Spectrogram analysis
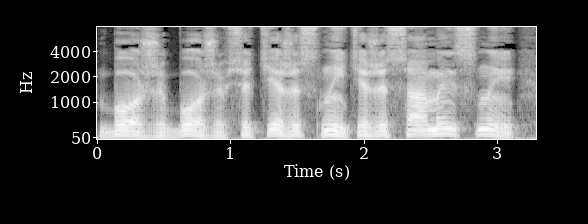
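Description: A man's voice: medium pitch, animated, a little slow, no room sound, clean studio sound, voice pushed up. A man voicing a fussy, fearful old man who whines and frets. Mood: wailing. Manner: whining, plaintive, agitated.

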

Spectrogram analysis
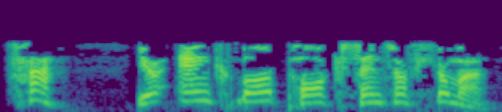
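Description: A man's voice: extremely high pitch, normal speed, husky, dry recording, voice pushed up. A man voicing a gleeful, taunting young male werewolf in an audiobook reading, with a sing-song mocking manner. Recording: tinny phone-like audio.

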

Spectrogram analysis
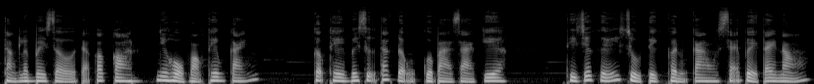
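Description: A woman's voice: low-pitched, moderate pace, mellow, no room sound, soft background music. A woman voicing a stern, scheming middle-aged mother who scolds her son bluntly. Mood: scolding.

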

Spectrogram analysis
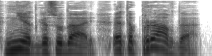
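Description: A man's voice: a little high, sing-song, a little slow, husky, dry recording, clean studio sound, pitched above the performer's own voice, full character voice. A man voicing a fanatical, humble Essene preacher who pleads and insists with fervor. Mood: fervent. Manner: pleading, rising to ecstatic insistence. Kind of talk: audiobook character reading.

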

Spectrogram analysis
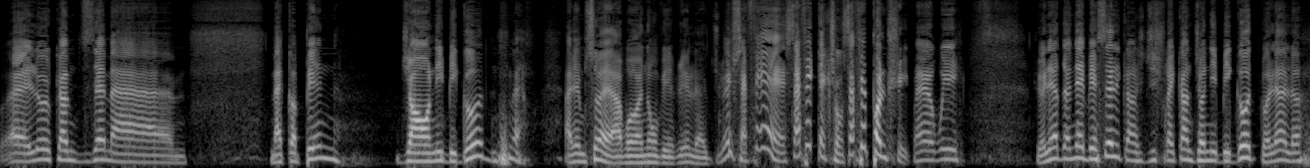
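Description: High-voiced Québécois man rambling on radio. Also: very animated, moderate pace, a bit bright, dry recording, clean studio sound. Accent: Québécois French. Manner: playful, absurd, stammering restarts. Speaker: radio host. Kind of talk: rambling comic radio monologue. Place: radio studio.

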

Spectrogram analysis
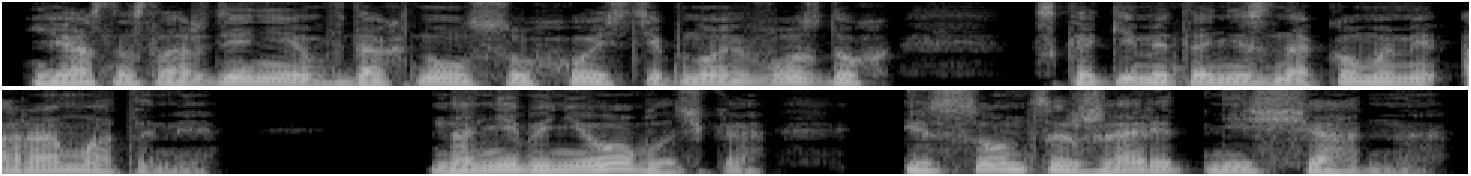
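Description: A man narrating a first-person fantasy audiobook in a steady, conversational storytelling manner. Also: medium pitch, slightly rough, no room sound, studio quality.

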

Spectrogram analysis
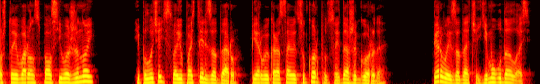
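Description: A man's voice: medium pitch, dark tone, no echo, clean studio sound, close to an everyday voice. A man voicing a cool, blunt young sergeant who speaks in a cold, accusing way.

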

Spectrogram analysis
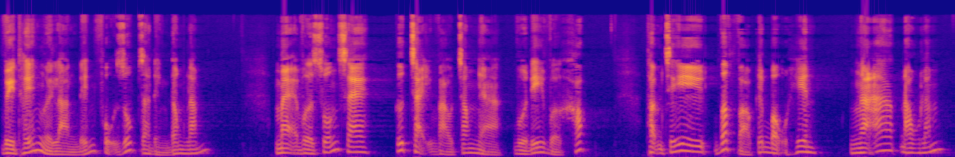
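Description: Male audiobook narrator, low and husky, lively intonation across a spooky story. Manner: expressive, measured storytelling. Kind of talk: first-person horror story narration.

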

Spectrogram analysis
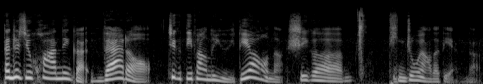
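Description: A woman's voice: medium pitch, sing-song, brisk, dry recording. A woman co-hosting a radio language lesson, guiding listeners with friendly reminders. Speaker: co-host.

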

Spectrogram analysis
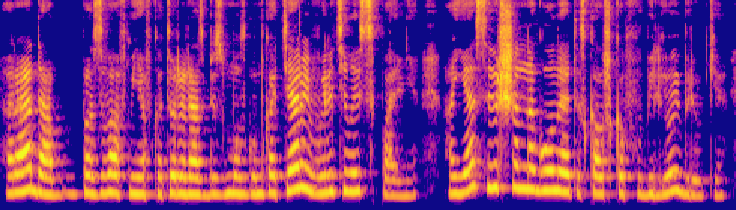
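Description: A woman calmly narrating a first-person audiobook. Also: a little high, brisk, hardly any pauses.

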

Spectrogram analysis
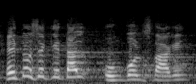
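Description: A man's voice: high-pitched, big pitch swings, measured pace, creaky, a little hiss or hum. A man giving a motivational seminar talk, constantly checking that listeners follow him. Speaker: motivational speaker. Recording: long hall reverb.

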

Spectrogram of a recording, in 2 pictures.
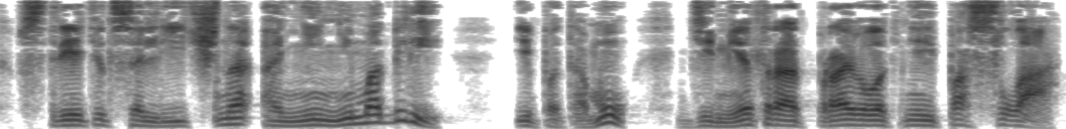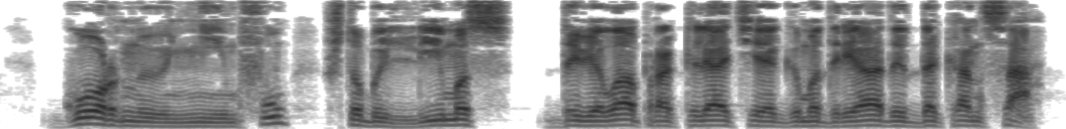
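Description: A man narrating an audiobook in a lively, theatrical storytelling manner. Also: fairly low pitch, no room sound. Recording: slightly dull, dry recording.

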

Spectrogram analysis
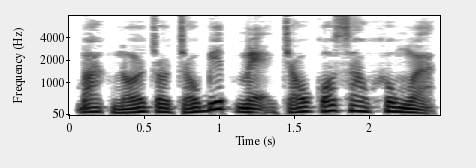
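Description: A man's voice: medium pitch, animated, fairly quick, mellow, breathy edge, no room sound. A man voicing a distraught young woman pleading tearfully at her mother's sickbed.

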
